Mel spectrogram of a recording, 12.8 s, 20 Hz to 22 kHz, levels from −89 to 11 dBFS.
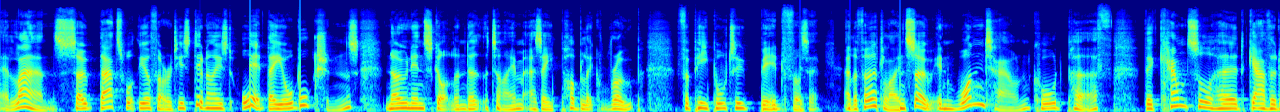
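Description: Speech with chunks out of order at 2.0 to 3.0 s and 8.0 to 9.0 s: two 500 ms chunks swapped, each a jumbled moment, showing three abrupt waveform discontinuities and vertical spectrogram lines.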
